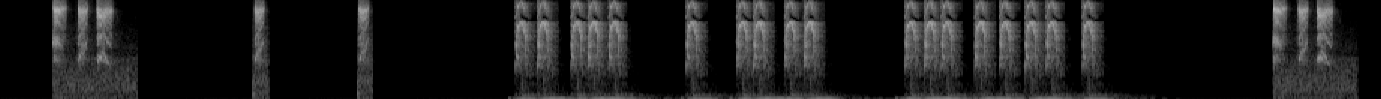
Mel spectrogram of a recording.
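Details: A stoat running fast on the ground gives quick, thin, high-pitched chirps in short bursts of three or four.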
